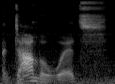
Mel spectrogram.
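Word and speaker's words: Adamowicz: No, it is Adam Adava because I remember I remember listening to the noclipip documentary of Bethesda game studios and I remember hearing it that name be pronounced Adamawitz.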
